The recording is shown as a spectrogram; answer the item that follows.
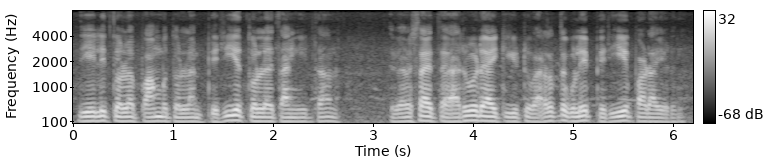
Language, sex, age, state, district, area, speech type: Tamil, male, 60+, Tamil Nadu, Kallakurichi, urban, spontaneous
